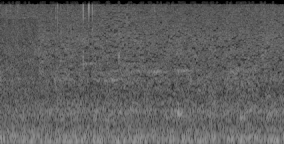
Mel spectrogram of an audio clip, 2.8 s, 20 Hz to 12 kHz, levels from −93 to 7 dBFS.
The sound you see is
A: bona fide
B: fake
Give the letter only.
B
